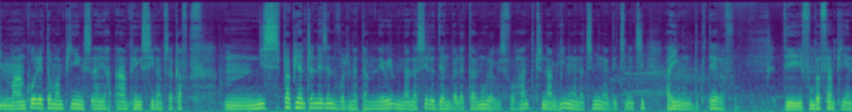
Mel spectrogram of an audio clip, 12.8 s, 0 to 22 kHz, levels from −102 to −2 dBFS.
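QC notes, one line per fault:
Nothing stood out on listening to the speech in this clip.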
